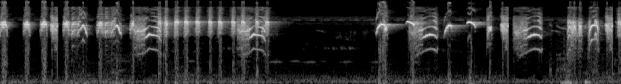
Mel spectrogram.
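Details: Lure sound for attracting sogon birds: fast, high ticking chirps running together, a silent gap, then sharp whistled notes and swooping chirps resuming.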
